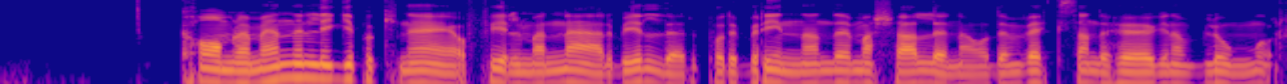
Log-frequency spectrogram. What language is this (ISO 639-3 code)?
swe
